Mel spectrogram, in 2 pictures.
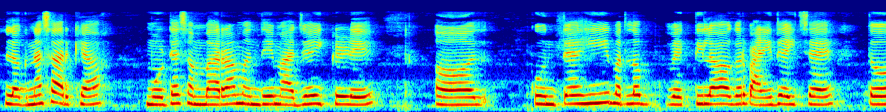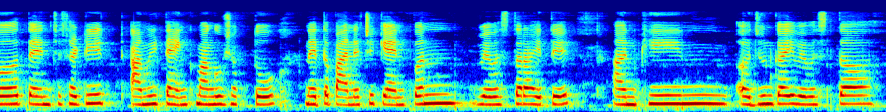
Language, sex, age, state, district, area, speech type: Marathi, female, 18-30, Maharashtra, Nagpur, urban, spontaneous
